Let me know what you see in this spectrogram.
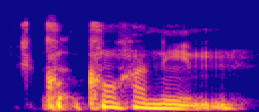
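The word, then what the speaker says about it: כהנים: ahead and just apologize in advance if I'm pronouncing this wrong. You were saying that you were the Kohanim? Kohanim.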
